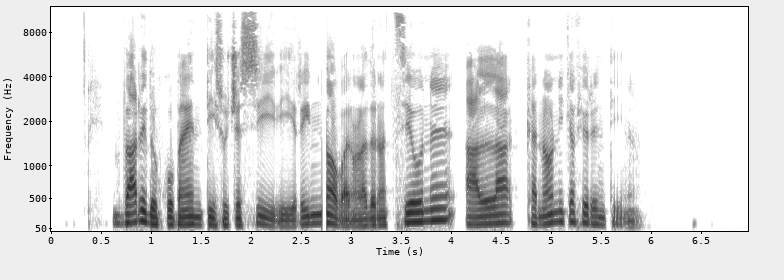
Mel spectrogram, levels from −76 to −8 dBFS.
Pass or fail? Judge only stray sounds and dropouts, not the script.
fail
